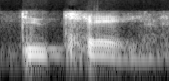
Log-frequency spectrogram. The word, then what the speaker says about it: Duquesne: And then Adam Ingram, who's the Business Continuity Manager from Duquesne. How do you say that? Duquesne.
